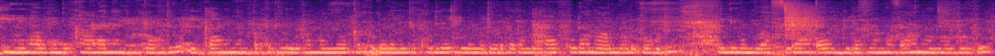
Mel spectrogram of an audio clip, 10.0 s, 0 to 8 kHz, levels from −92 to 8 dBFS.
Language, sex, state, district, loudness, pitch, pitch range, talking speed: Kannada, female, Karnataka, Bijapur, -12 LUFS, 210 Hz, 210-215 Hz, 110 wpm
